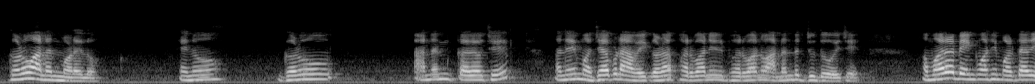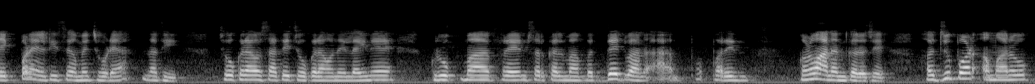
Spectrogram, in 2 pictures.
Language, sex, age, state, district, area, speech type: Gujarati, female, 60+, Gujarat, Surat, urban, spontaneous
